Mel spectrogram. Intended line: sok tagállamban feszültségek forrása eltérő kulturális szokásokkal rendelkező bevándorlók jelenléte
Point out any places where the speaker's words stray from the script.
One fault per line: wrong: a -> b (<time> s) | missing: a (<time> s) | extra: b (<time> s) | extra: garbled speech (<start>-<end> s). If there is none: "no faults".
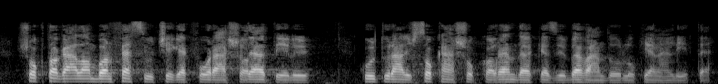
no faults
